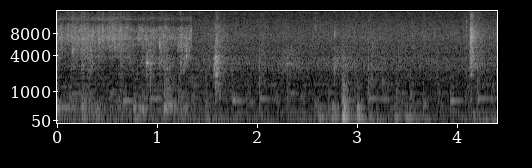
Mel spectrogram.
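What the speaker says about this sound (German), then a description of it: "Algen sind aufgeweicht. Ich tue sie abspülen." Soaked seaweed rinsed under a running kitchen tap for a Korean soup, a steady hiss of flowing water with a few soft splashes and clinks, close and alone.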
